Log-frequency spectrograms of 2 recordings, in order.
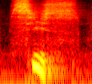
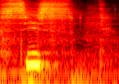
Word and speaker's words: six: letter of that word if it's a v which is either a e i o or U then the X at the end of CIS will sound like a z like we have seen before but if the first letter of the word following number six L num six is not a Vel then the X will be silent as we have seen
